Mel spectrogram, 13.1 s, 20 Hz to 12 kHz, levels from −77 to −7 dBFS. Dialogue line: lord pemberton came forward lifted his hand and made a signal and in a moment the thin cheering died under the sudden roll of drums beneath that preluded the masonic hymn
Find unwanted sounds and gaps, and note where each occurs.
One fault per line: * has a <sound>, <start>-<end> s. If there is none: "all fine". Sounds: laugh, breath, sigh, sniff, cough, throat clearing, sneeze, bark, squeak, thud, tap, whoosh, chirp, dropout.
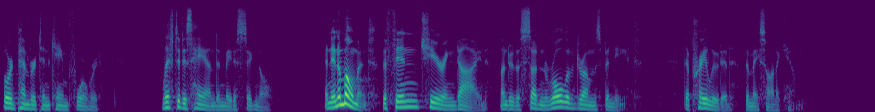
all fine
